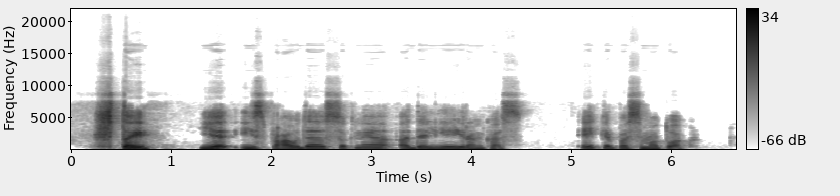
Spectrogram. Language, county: Lithuanian, Kaunas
